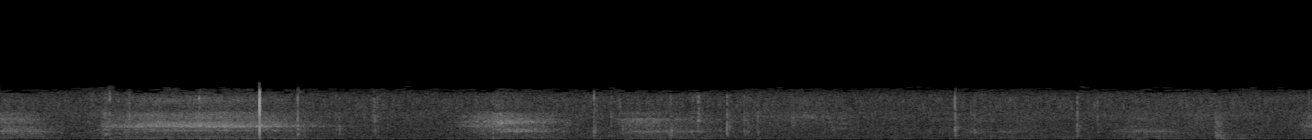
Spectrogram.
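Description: Quiet typing on Chromebook keyboards: a few scattered key clicks, with soft breaths through the nose in between.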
